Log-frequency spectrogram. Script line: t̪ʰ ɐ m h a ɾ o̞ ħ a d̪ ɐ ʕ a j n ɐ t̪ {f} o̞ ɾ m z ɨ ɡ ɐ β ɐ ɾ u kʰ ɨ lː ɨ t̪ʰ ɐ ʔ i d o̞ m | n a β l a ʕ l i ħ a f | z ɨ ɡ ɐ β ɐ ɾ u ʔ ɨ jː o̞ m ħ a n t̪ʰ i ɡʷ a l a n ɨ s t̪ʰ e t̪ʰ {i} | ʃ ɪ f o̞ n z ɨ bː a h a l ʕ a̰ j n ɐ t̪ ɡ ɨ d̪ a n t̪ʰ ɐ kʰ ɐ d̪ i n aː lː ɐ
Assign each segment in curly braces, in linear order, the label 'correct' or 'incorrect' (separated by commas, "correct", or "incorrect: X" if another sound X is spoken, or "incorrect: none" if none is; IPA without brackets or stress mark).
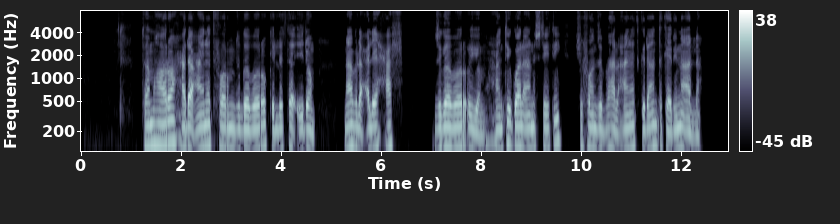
correct, correct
